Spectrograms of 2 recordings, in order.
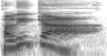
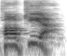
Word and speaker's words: Palkia: I can pronounce that one. Shellos, Slack. Oh, there you go. Slack Off. And Palika. Oh, Palkia.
